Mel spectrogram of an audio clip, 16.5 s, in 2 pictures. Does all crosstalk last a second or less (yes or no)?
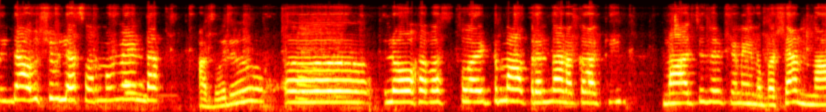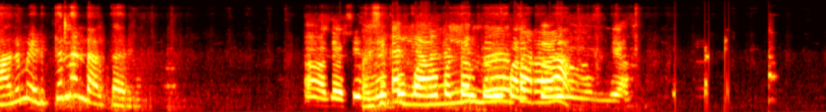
no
